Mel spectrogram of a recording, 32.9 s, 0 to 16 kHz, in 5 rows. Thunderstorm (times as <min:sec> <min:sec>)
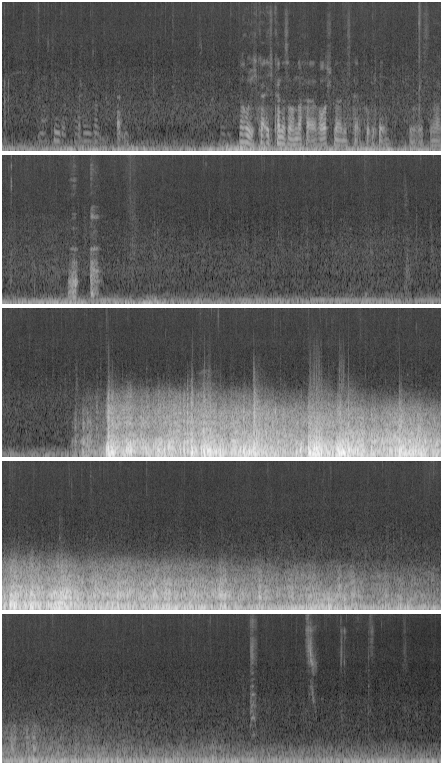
0:14.2 0:30.7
